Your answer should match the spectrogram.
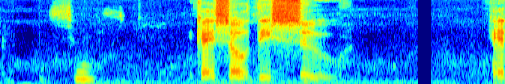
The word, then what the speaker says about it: Sioux: Now, this this word is pronounced Sioux, and the Sioux are Indians. Okay, they are Native American Indians, and this is what they look like. Sioux.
